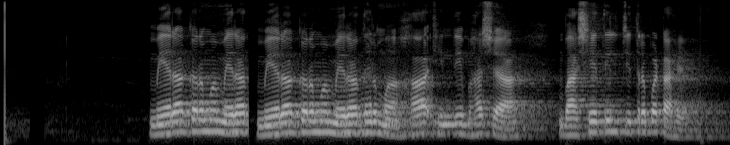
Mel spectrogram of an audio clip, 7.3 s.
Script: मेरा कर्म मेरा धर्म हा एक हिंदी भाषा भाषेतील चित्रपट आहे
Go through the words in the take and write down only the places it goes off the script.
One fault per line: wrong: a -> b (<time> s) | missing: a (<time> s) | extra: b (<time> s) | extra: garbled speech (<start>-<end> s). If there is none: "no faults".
extra: मेरा कर्म मेरा (2.6 s)
missing: एक (4.2 s)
